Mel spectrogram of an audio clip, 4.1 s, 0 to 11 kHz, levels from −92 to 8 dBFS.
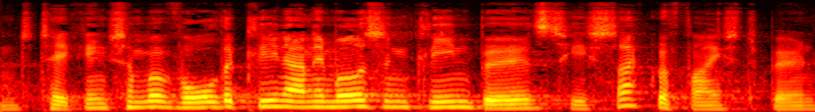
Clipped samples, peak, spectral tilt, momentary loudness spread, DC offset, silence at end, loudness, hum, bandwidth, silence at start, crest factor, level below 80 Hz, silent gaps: under 0.1%; -4 dBFS; -6 dB/octave; 8 LU; under 0.1%; 0 s; -22 LUFS; none; 10.5 kHz; 0 s; 18 dB; -64 dBFS; none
